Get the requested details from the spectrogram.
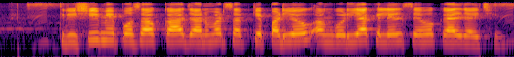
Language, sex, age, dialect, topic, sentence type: Magahi, female, 31-35, Western, agriculture, statement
